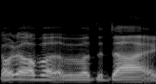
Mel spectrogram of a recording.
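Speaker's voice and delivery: put-on tearful woman's voice, drawn out. Retelling a woman held at gunpoint, imitating her crying. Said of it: "in tears".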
